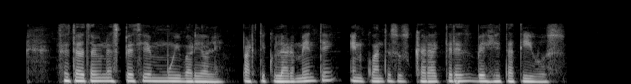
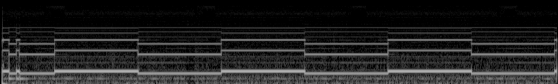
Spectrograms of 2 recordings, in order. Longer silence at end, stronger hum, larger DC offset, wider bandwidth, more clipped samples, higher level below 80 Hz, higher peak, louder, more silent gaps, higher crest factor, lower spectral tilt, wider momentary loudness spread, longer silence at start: first, 0.7 s vs 0 s; neither; second, under 0.1% vs 0.2%; second, 7.2 kHz vs 17 kHz; neither; about the same, -52 dBFS vs -50 dBFS; first, -6 dBFS vs -14 dBFS; first, -22 LUFS vs -25 LUFS; neither; about the same, 16 dB vs 12 dB; first, -7 dB/octave vs -3 dB/octave; first, 8 LU vs 5 LU; first, 0.25 s vs 0 s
